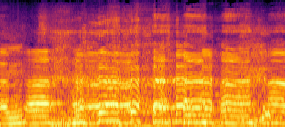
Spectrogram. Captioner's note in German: Lachen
